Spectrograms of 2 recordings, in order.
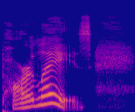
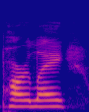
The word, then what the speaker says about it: Parler: confuse matters even more it's meant to take on the all France form of parlay which means to speak or to talk parlay Vu parlay to Parlay but it's just not pronounced that way on the front page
